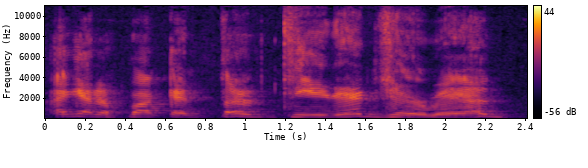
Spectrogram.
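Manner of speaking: high, mocking brag voice; mock bragger. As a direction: ham up a cocky boast.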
